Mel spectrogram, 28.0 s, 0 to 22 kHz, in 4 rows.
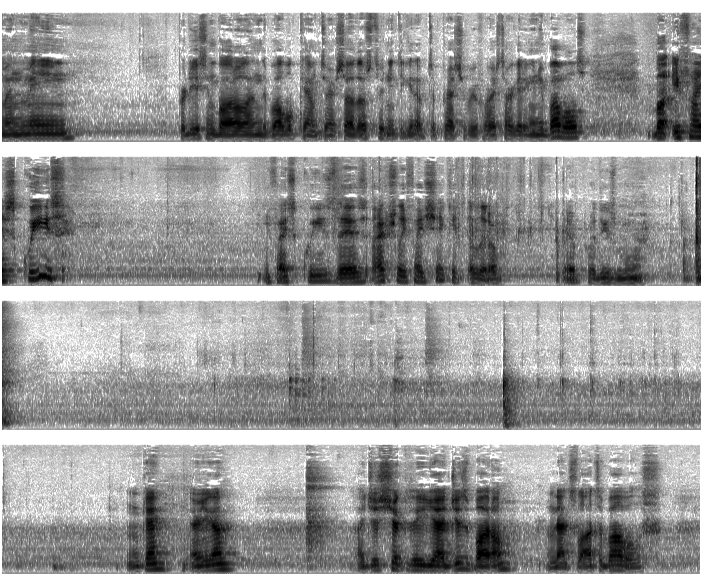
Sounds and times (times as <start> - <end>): Speech: 0.0 - 0.8, 1.8 - 5.9, 6.5 - 7.7, 9.6 - 13.5, 22.2 - 23.4, 24.5 - 27.6.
